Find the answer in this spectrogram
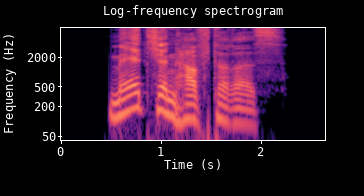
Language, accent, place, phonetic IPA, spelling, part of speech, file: German, Germany, Berlin, [ˈmɛːtçənhaftəʁəs], mädchenhafteres, adjective, De-mädchenhafteres.ogg
- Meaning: strong/mixed nominative/accusative neuter singular comparative degree of mädchenhaft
